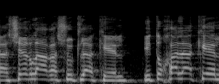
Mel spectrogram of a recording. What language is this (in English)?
Hebrew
